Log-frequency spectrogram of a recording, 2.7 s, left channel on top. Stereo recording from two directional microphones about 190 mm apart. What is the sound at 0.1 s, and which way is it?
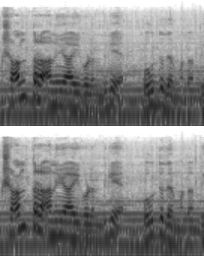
Speech, 10° right (ahead or behind).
